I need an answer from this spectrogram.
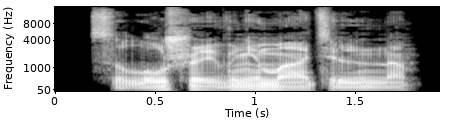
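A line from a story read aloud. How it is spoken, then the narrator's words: Soft, insinuating. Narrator (Russian): вкрадчиво проговорил я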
